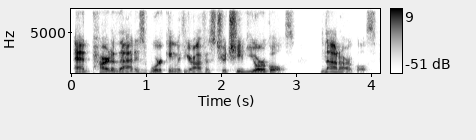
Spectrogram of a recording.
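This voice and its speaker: Confident male salesman pitch, mid-pitched, dry close sound. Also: moderate pace, fairly bright tone, no echo. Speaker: sponsor representative, marketing. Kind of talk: short pitch speech.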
